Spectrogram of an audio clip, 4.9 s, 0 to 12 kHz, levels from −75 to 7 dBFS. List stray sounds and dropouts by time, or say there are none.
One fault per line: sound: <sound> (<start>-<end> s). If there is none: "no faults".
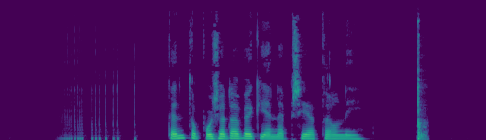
sound: squeak (0.5-1.4 s)
sound: thud (4.2-4.3 s)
